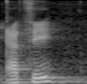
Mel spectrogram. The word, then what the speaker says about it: etc: the file root system in the etsy directory which is just a different pronunciation etc right there is this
